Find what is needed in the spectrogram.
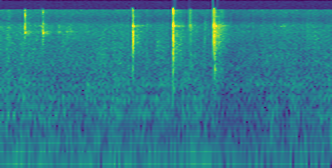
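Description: A few light clicks and taps from a fossil-bearing rock being handled and turned over in the hands, over a low steady hum.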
